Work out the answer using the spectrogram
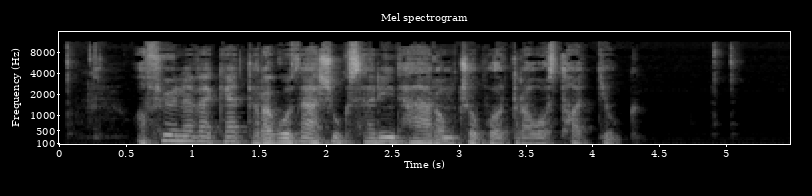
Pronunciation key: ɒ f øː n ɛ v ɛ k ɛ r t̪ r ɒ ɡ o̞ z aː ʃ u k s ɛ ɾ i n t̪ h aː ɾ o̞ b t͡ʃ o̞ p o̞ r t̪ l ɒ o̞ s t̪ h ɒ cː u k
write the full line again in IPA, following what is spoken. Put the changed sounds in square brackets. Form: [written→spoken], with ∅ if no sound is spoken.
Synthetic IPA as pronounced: ɒ f øː n ɛ v ɛ k ɛ [r→∅] t̪ r ɒ ɡ o̞ z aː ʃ u k s ɛ ɾ i n t̪ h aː ɾ o̞ [b→m] t͡ʃ o̞ p o̞ r t̪ [l→r] ɒ o̞ s t̪ h ɒ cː u k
